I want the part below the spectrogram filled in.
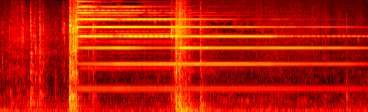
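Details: Restored taxi meter, after repair: two clear strikes of its small bell ringing with a bright slowly fading tone, meter also ticking; the bell works properly.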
